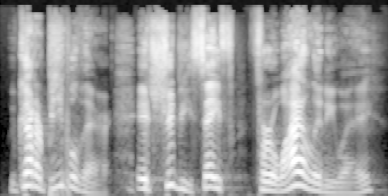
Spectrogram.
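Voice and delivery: Sharp, informative. Acted. Sharp reassures the group.

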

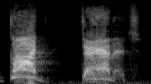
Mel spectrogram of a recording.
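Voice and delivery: high, very loud, slow outburst; furious curse. A narrator's reading. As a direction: explode in frustration, word by word. Marshal curses the failure.

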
